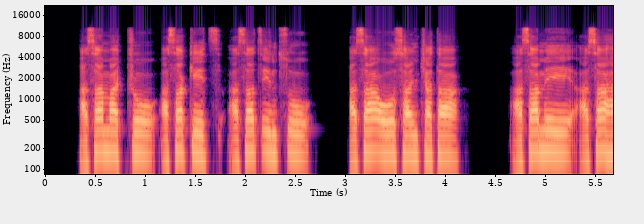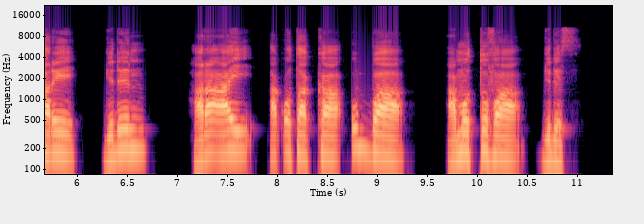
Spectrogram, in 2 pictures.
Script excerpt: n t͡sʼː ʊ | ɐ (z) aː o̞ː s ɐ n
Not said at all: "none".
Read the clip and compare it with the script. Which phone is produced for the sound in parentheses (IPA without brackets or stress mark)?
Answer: s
